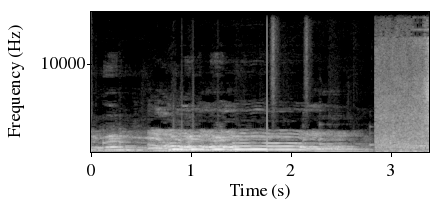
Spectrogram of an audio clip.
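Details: Samoyed dog giving a drawn-out, wavering howl that rises and bends for about two seconds, then trails off into a low moan before a burst of noise.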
